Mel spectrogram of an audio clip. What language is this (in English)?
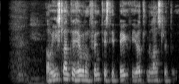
Icelandic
